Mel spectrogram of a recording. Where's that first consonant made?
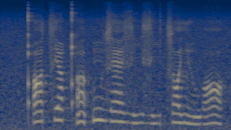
uvula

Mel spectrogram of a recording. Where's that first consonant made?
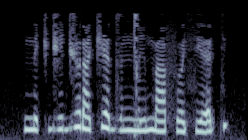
tongue tip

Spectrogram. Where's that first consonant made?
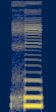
throat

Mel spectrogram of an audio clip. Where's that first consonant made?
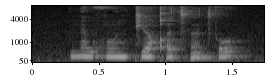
tongue tip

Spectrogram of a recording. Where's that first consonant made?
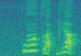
velum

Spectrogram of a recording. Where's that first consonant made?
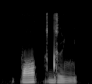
lips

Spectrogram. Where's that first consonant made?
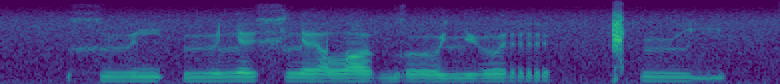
velum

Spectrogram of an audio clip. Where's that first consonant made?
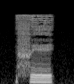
lips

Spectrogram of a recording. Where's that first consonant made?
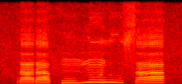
tongue tip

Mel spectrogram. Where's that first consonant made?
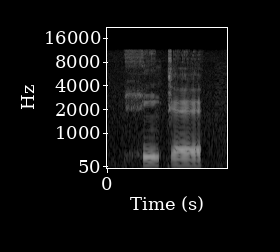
throat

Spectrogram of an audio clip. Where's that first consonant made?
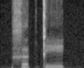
velum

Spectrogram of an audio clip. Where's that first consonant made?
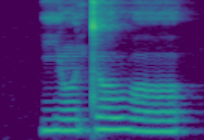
palate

